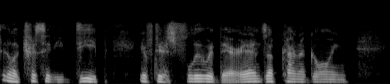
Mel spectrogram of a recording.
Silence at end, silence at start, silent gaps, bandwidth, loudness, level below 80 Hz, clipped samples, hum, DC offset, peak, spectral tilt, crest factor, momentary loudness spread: 0.45 s; 0 s; none; 8 kHz; -28 LUFS; -70 dBFS; under 0.1%; none; under 0.1%; -10 dBFS; -6 dB/octave; 18 dB; 8 LU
